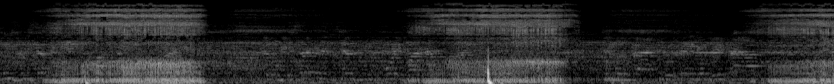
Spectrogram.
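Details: Dad snoring loudly while asleep, recorded as a prank: loud, low rattling snores on each breath in, with quiet pauses between.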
